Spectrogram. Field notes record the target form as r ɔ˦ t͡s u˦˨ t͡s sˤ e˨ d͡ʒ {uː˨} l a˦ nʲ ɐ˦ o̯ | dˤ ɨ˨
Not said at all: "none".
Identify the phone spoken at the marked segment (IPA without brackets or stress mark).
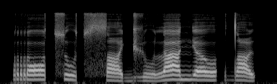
u˨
